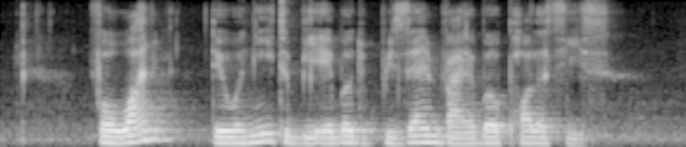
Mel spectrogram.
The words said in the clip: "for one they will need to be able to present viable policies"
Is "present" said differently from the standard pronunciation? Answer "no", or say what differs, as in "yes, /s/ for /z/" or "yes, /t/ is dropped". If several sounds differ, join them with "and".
no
